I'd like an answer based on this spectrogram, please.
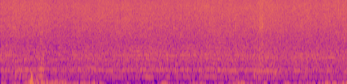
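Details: Bees flying in to their hive, recorded raw on a Xiaomi Yi action camera. A continuous low, even hum from many wings, with a brief louder buzzing burst early on as one insect passes close, then a smooth steady drone.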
